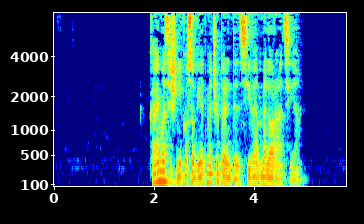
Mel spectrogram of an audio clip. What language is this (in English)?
Lithuanian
